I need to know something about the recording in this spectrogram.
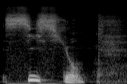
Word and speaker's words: scission: Ouais, c'était scission. Scission, nous sommes d'accord que vous l'écrivez S-C-I-S-S-I-O-N. Scission. Allez, on va faire les deux. Le premier, A, session, une session. Le deuxième, scission, une scission. Session, scission.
